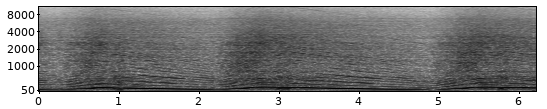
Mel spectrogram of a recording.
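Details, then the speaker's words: Audi S3 from auction, test drive after fault codes cleared, fresh spark plugs and intake hose redirected onto turbo: clean pulls through the gears, pitch rising smoothly and dropping at each shift, no stumble or popping. "You know what? I absolutely love the sound of this thing."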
